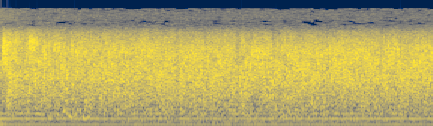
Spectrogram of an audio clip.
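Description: Studio audience applauding steadily after a short sung phrase.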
